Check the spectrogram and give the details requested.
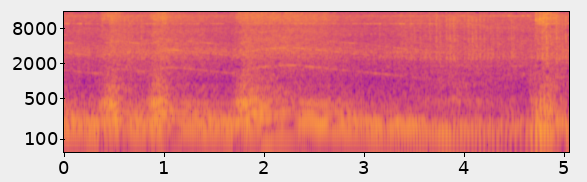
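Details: Honda Beat FI scooter on its stand after a TPS reset/adjustment procedure (no fault codes stored): the engine pulls up cleanly through several blips and settles without stumbling. Throttle response is smooth and even.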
